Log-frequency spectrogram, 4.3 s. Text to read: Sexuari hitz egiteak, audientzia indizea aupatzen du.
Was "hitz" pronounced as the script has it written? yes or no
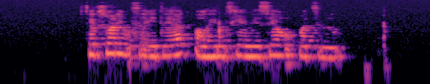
yes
